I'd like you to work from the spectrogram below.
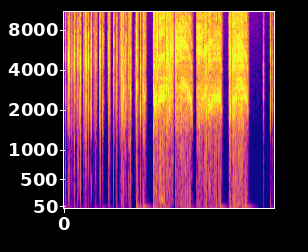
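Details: Lure recording of edible-nest swiftlets for drawing birds into bird houses: scattered short chips give way to long, loud, rasping twittered calls with falling and rising tones.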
